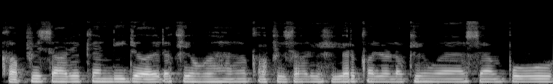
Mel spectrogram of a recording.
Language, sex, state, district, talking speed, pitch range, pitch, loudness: Hindi, male, Chandigarh, Chandigarh, 185 wpm, 125-130 Hz, 125 Hz, -18 LUFS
